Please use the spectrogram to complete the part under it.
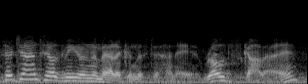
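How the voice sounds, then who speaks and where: An actor playing a dry, curious aircraft official in a 1950s radio drama, with a polite, probing manner. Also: male voice, mid-range voice, wildly swooping pitch, quick pace. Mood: wry curiosity. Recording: muffled, noisy 1950s radio recording.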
